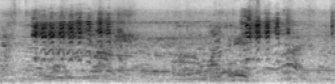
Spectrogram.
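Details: Goats at the Dinajpur rail market haat in Bangladesh: two quavering, nasal bleats, the first lasting nearly a second and the second shorter, heard over steady crowd chatter and people bargaining over prices.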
